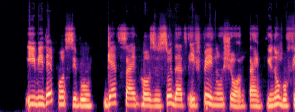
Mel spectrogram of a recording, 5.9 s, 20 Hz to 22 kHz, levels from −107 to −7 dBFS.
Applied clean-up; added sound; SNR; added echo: neural mask model Resemble Enhance denoiser.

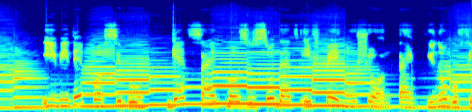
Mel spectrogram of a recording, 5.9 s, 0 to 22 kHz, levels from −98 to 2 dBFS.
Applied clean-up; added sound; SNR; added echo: none; Wind instrument, woodwind instrument; -3 dB; none.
